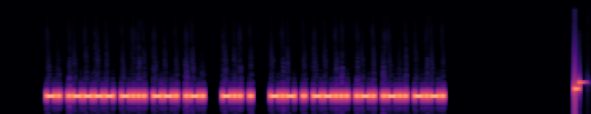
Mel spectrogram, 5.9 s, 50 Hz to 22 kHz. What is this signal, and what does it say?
Morse code, heard as a keyed tone, about 42 wpm, 700 Hz. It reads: N1BGR DE KE7RLC
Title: USA Callsign DE Callsign 45wpm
